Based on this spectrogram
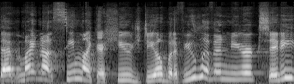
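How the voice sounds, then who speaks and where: Here a woman speaks with an East Coast accent. Her pace is fairly quick. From US East Coast. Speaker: talk show co-host, former reporter. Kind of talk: casual news discussion.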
